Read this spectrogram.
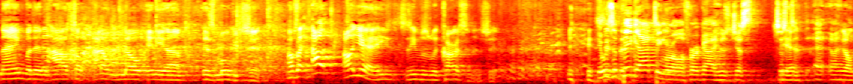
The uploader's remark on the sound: Live from the Gramercy Theatre in NYC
